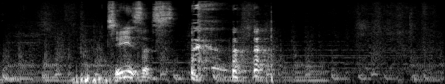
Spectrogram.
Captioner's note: laughs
